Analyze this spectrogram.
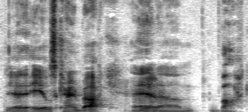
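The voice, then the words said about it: Put-on New Zealand accent. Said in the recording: “That's such a Kiwi. It's my Kiwi accent.”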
